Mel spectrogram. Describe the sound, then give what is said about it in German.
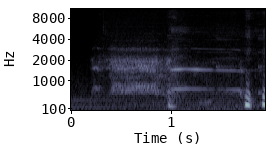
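A rooster crows behind a hut: one long, sustained cock-a-doodle-doo that holds steady, then two short, loud bursts close together at the end. “Das ist mein Freund, der Gockelhahn.”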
